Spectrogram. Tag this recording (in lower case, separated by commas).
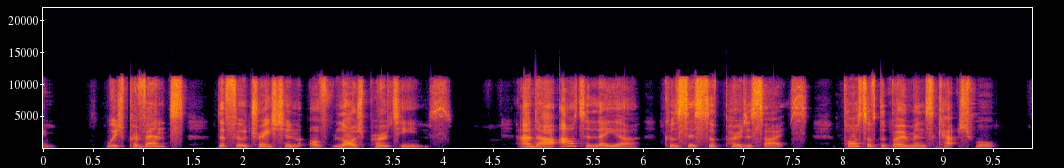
speech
